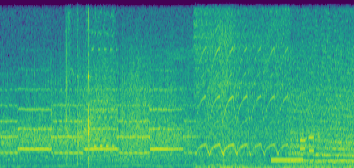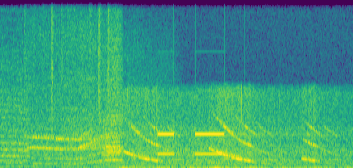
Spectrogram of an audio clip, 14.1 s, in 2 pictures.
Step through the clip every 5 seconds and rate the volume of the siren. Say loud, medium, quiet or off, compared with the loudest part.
medium, loud, loud.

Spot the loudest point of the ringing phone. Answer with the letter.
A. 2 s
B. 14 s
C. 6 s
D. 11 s
D.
